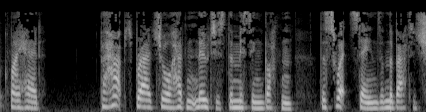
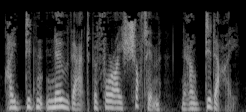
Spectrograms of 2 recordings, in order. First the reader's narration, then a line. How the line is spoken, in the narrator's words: replied Bradshaw in an aggrieved tone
